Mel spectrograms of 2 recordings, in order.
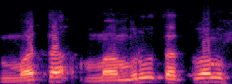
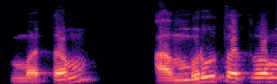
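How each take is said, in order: First: The words run together, the m joined to amritatvam. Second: The words are split apart, amritatvam starting separately. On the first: The text is read exactly as written. The speaker calls it right. "जसंच्या तसं" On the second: The sandhi is undone to show the separate words. The speaker calls it wrong. "असं नाही म्हणत"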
